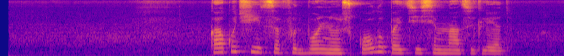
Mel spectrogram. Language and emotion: Russian, neutral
